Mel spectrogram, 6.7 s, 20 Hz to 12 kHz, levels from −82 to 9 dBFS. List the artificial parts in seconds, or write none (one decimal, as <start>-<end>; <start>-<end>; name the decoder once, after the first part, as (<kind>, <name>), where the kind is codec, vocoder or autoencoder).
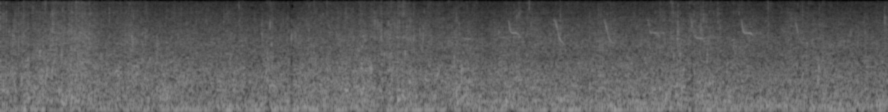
none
